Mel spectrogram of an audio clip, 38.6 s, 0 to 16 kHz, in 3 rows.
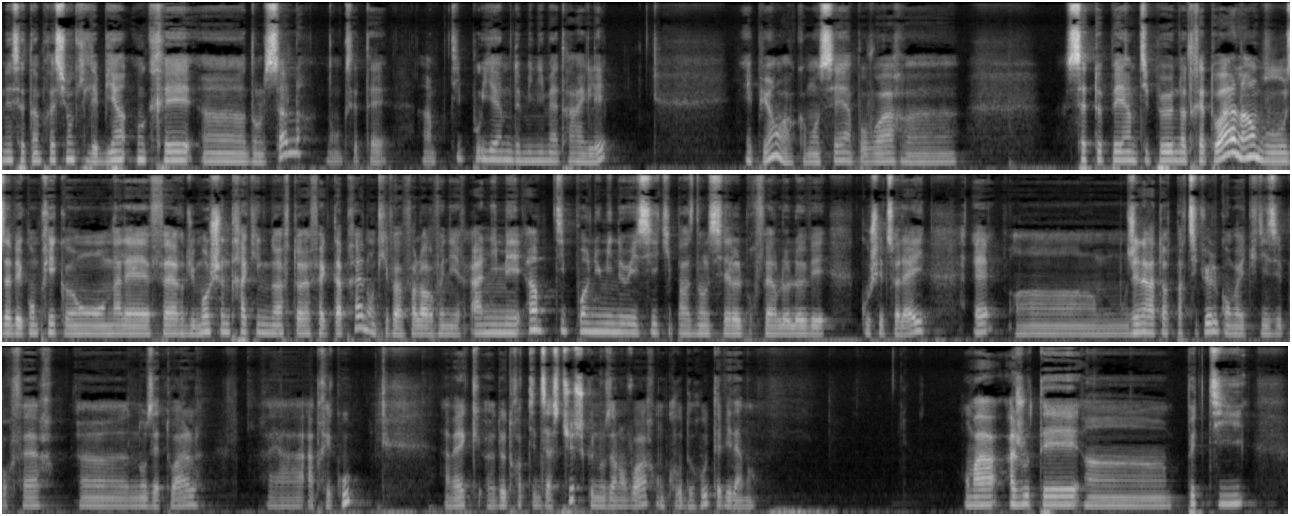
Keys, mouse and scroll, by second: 2.6 scroll down 2, 2.7 scroll down 3, 4.2 scroll down 4, 4.9-5.3 scroll down 2, 6.3-8.0 scroll up 1, 8.0 scroll down 1, 8.4 scroll up 4, 27.0-27.5 scroll down 9, 27.6 middle click, 28.2-29.1 scroll down 2, 29.1-29.5 scroll down 2, 29.5 shift+middle click, 30.2-30.6 scroll down 1, 31.3 ctrl+s, 33.6 scroll down 10, 34.6 right click, 36.5 click.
